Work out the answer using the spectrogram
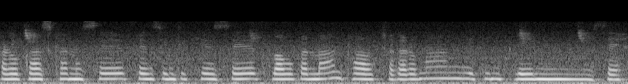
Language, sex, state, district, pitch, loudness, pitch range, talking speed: Nagamese, female, Nagaland, Dimapur, 245 Hz, -13 LUFS, 240-255 Hz, 155 wpm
